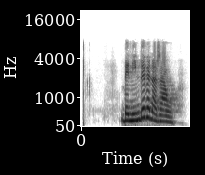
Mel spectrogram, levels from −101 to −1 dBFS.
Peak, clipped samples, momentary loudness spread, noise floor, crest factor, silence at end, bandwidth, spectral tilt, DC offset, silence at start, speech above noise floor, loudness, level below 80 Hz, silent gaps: -2 dBFS; under 0.1%; 10 LU; -63 dBFS; 14 dB; 0.25 s; 7.6 kHz; -6 dB/octave; under 0.1%; 0.8 s; 49 dB; -14 LUFS; -54 dBFS; none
